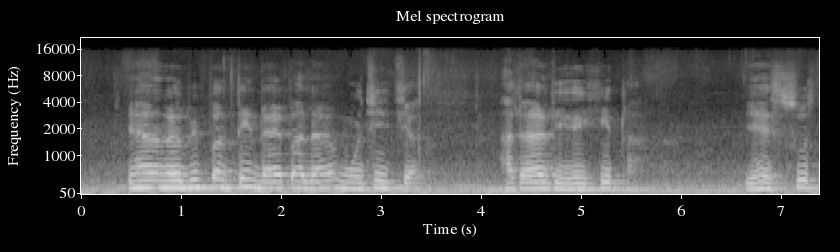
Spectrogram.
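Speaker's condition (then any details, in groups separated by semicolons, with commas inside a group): Cerebral palsy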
